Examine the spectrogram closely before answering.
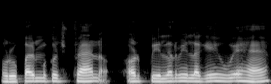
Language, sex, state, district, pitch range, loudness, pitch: Hindi, male, Jharkhand, Garhwa, 135-150 Hz, -12 LUFS, 145 Hz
